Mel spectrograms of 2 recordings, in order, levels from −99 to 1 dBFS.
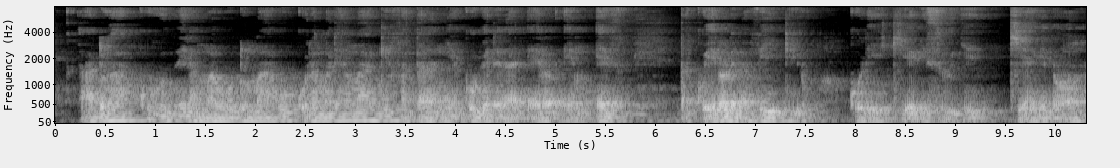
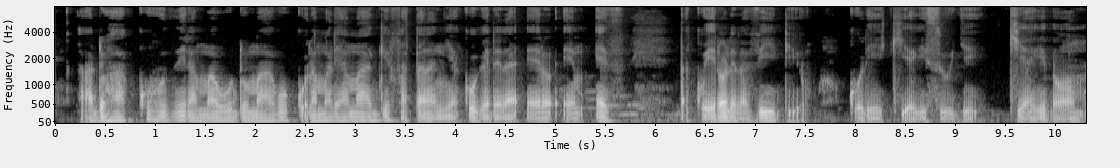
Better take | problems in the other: second | room echo; dies away in 0.8 s

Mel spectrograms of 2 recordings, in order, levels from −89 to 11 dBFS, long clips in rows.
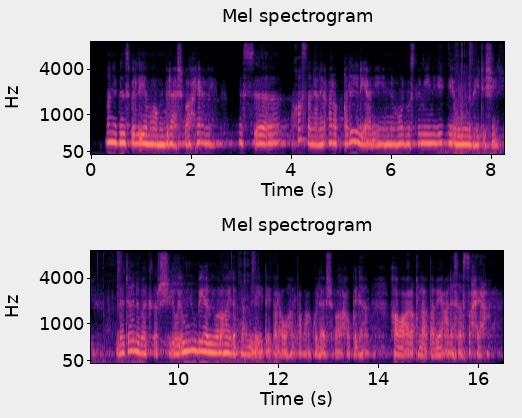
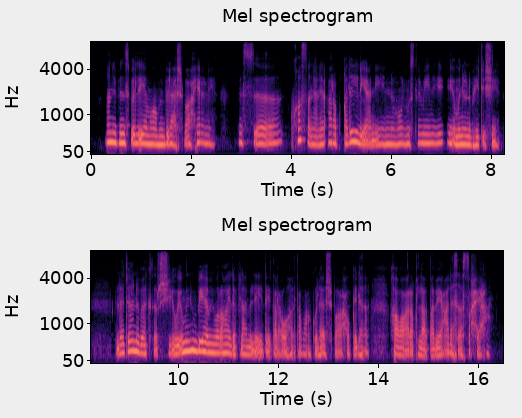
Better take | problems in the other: second | noise reduction (neural separator model SepFormer DNS4)

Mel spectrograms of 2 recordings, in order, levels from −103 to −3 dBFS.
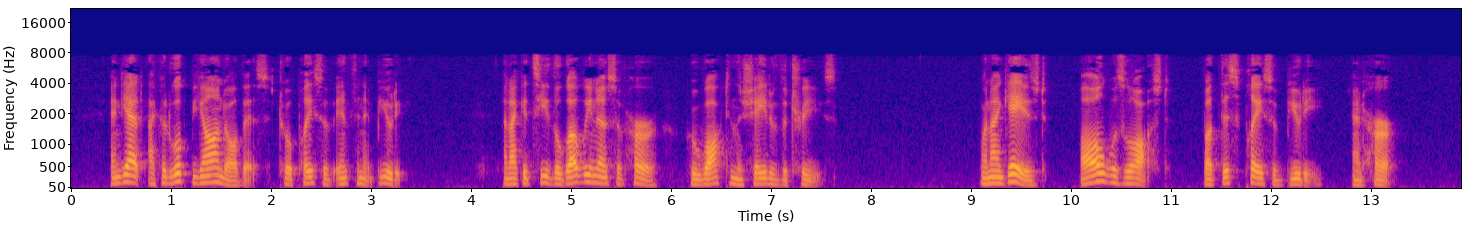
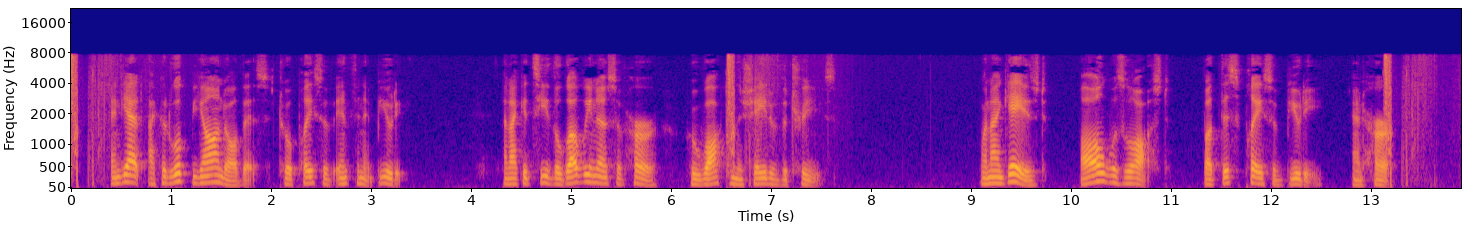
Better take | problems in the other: first | background sound (Fire); 15 dB below the speech

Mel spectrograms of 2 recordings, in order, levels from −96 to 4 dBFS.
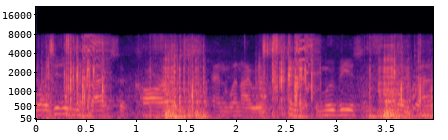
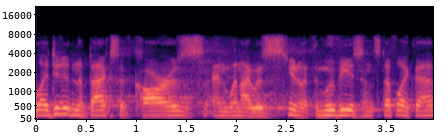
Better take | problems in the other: second | background sound (Door); 5 dB above the speech

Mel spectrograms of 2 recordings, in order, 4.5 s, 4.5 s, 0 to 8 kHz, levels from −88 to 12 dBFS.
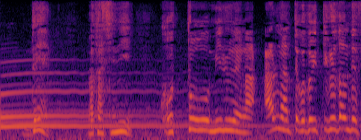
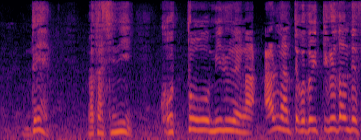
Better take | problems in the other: second | background sound (Guitar); 6 dB below the speech

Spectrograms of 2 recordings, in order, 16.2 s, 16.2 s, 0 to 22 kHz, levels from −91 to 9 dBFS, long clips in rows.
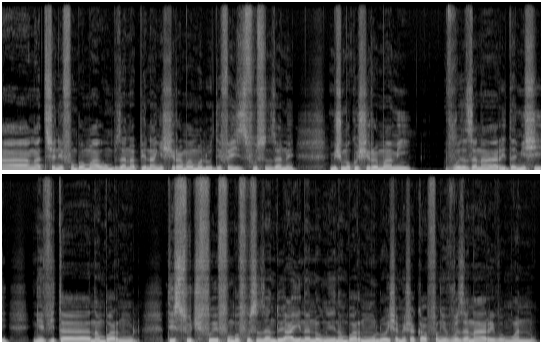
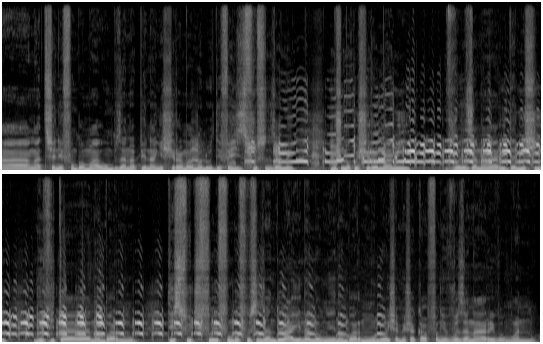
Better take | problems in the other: first | background sound (Bird); as loud as the speech

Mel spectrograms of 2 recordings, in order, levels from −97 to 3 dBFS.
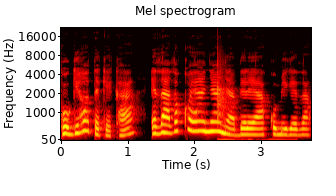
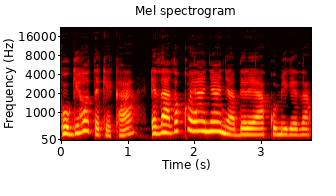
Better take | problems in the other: second | noise reduction (classical method log-MMSE)

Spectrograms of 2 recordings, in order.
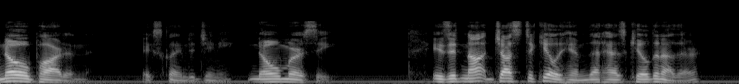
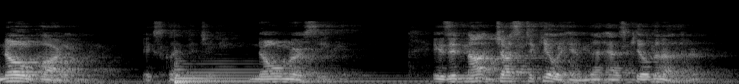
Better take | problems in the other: first | background sound (Bowed string instrument); 5 dB below the speech // room echo; dies away in 1.4 s

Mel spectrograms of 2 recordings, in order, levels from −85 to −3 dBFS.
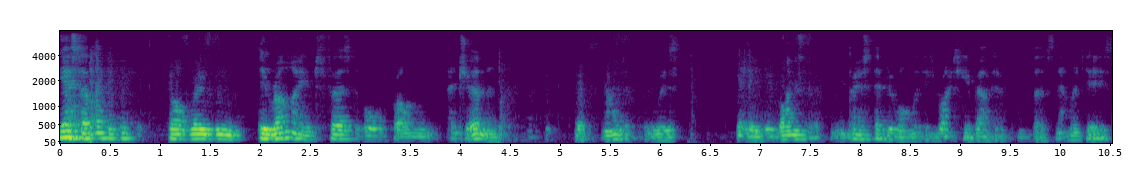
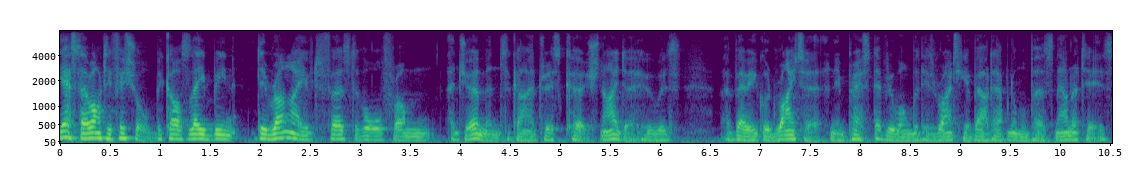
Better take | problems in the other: second | noise reduction (neural mask model DeepFilterNet 3)

